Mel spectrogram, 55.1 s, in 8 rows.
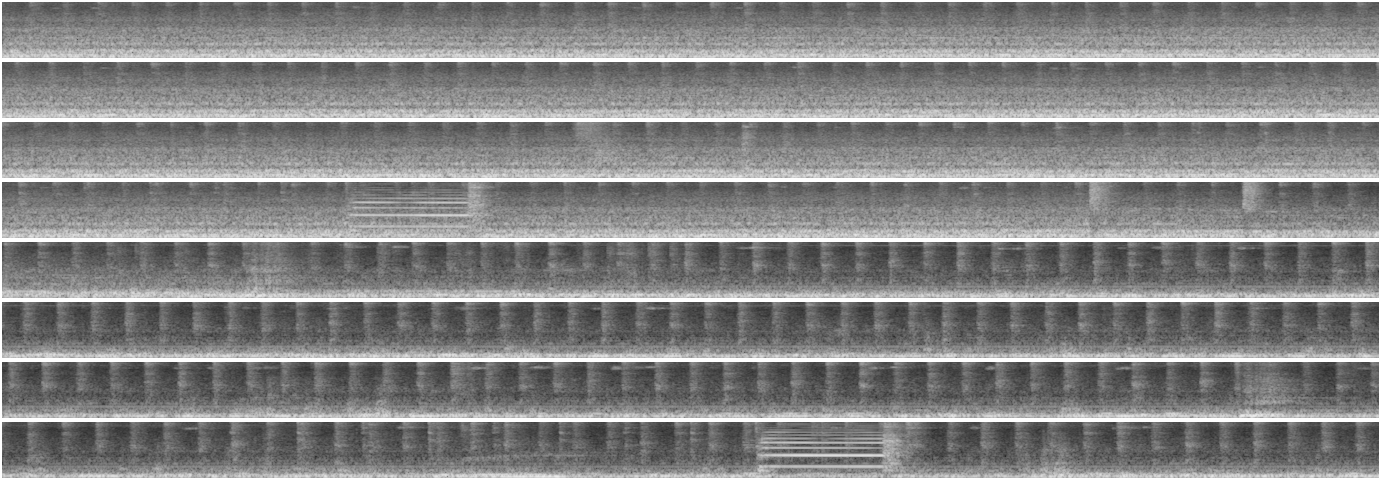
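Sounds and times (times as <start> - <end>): train hum and rumble: 0.0 - 55.0
brief high train toot: 22.3 - 23.2, 51.9 - 52.9.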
